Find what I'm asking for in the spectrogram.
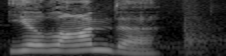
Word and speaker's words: Yolanda: Yolanda. – Can you spell that, please? – Y-O-L-A-N-D-A. – And your last name? – C-A-S-T-I-L-L-A.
